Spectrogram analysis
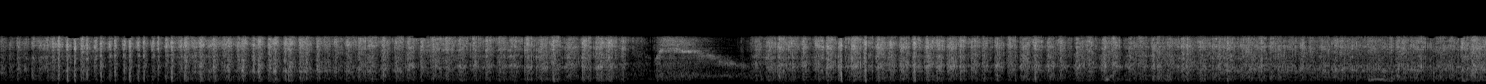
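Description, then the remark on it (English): A rattle is shaken for cleansing, continuously in a dense, sharp, hissing patter, loud and steady, with a brief pause partway through before the shaking resumes at full intensity. “Right now we're just doing some cleansing with the rattle.”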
